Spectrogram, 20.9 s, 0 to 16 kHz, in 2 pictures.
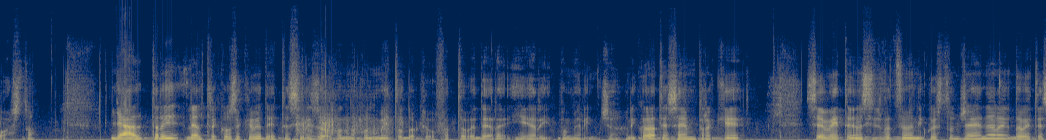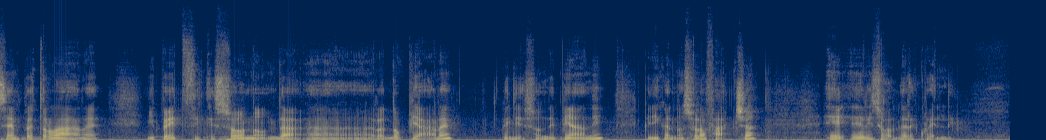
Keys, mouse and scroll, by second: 0.3-1.2 scroll down 2, 1.2 middle click, 6.0 middle click, 17.8 middle click.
